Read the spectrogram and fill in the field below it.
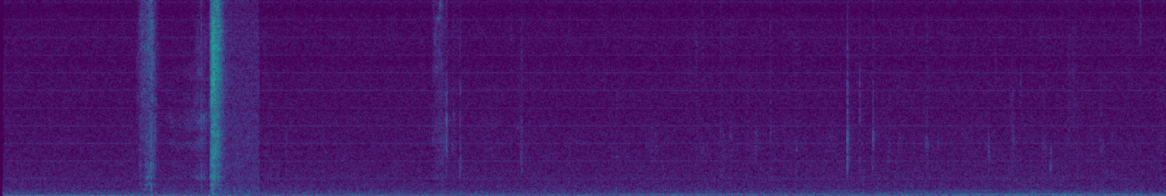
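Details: A Bengal cat, while playing with a string of lights, gives a couple of sharp, breathy sneezes in a quiet room.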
